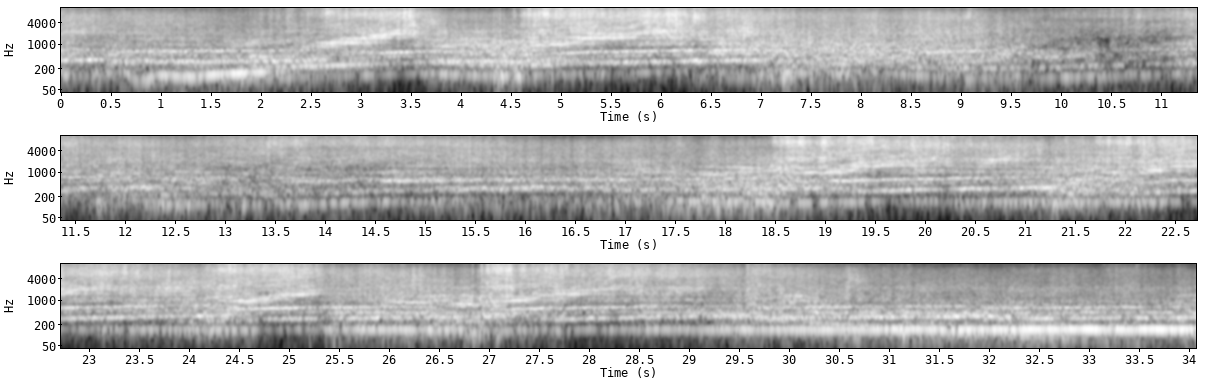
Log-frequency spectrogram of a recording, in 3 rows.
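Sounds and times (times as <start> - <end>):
race cars passing: 0.0 - 34.0.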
